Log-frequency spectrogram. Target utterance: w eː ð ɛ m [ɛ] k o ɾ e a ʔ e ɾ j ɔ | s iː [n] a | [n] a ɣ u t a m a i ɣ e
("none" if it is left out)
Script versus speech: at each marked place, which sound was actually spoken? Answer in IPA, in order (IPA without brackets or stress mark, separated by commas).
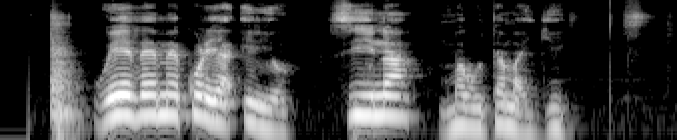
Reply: ɛ, n, m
